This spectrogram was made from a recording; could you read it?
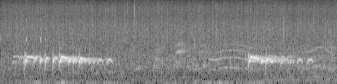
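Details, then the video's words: Local zebra dove singing a tutor song for pet doves: a rapid stutter of coos run into a smooth trill, then quiet, then the same phrase again about four seconds later. "Suara Masteran Perkutut Ini Bikin Burung Kamu Nggak Mau Diam!"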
